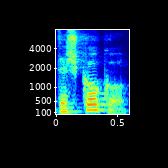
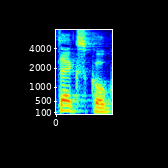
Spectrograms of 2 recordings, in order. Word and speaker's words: Texcoco: the area around Lake Texcoco, today pronounced Texcoco or Texcoco depending on whom you ask, the location of modern-day Mexico City.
